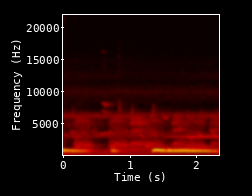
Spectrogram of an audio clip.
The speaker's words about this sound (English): And the eclipse happened and we were all standing there in a sense of awe. Then out of nowhere, I heard owls start to hoot.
